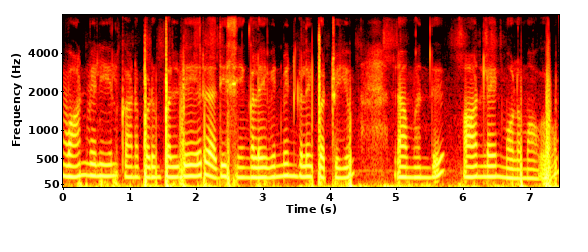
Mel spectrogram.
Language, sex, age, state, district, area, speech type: Tamil, female, 30-45, Tamil Nadu, Dharmapuri, rural, spontaneous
